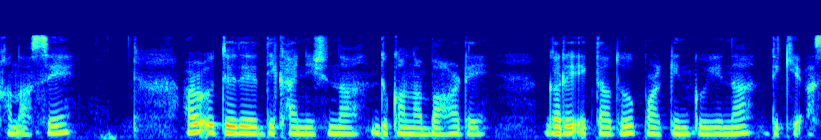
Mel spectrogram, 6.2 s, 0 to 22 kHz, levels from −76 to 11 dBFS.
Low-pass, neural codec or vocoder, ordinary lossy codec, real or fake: none; none; none; real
